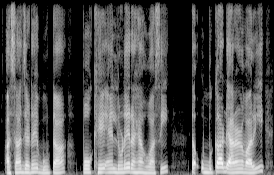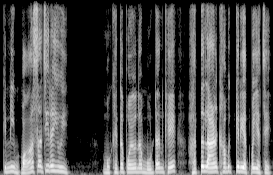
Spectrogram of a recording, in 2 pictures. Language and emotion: Sindhi, disgusted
